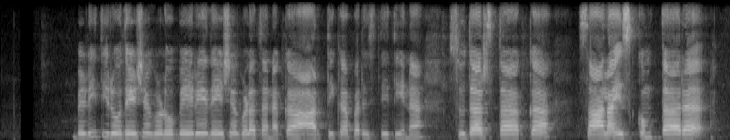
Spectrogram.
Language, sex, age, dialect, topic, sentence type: Kannada, female, 36-40, Central, banking, statement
